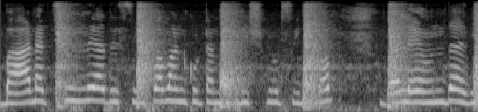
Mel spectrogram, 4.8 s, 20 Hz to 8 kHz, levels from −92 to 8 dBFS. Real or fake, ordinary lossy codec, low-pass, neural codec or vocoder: real; none; 7.2 kHz; none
